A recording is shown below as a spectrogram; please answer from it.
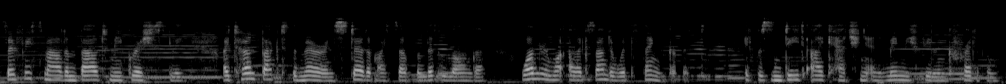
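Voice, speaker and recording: With fairly even intonation and a quick pace, this young female gaming YouTuber reads out visual novel text like a dramatic storyteller. Her mid-range voice comes through dull audio over background game music.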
